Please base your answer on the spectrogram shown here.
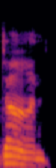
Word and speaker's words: Don: His name wasn't Don, that was his title. It's actually pronounced Don.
